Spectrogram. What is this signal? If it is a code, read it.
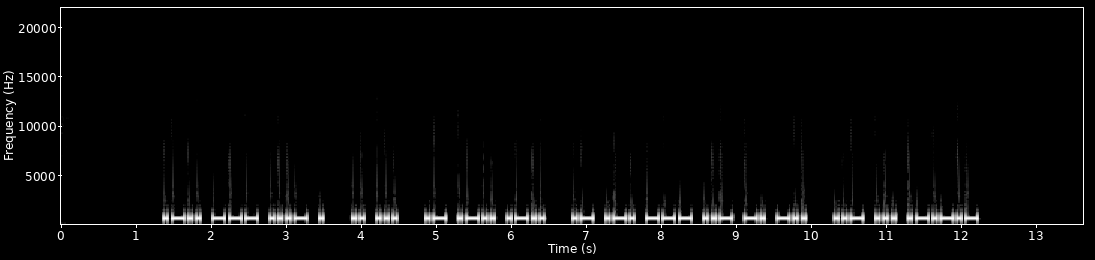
Morse code, heard as a keyed tone, about 22 wpm, 700 Hz. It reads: LOVE IS ALL AROUND US.
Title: Sentences from Top 1000 Words - Review Part 3 - 22wpm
